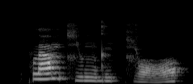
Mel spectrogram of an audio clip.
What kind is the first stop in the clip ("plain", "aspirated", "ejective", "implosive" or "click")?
plain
